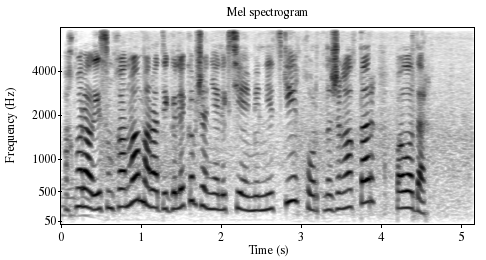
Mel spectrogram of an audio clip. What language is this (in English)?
Kazakh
